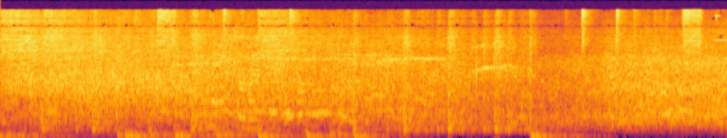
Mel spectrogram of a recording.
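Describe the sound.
A live show audience applauds steadily for about nine seconds, a dense, loud wash of clapping mixed with cheers and a few whoops, with some indistinct voices underneath.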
